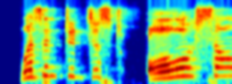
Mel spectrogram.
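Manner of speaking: high, slow, disappointed, let-down delivery.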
